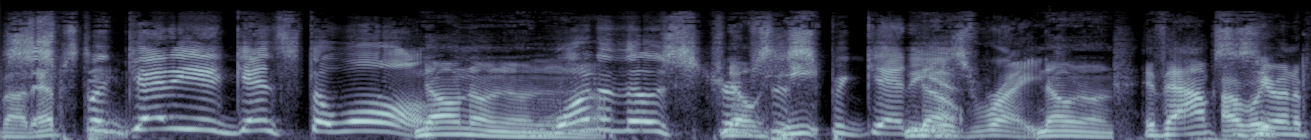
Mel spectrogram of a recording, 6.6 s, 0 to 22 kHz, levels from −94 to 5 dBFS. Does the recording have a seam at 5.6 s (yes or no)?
yes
